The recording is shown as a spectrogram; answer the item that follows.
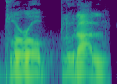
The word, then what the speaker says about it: Plurawl: Now, I want to know about the story behind Plural. Did I pronounce it right? – Yeah, Plural, Plural.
